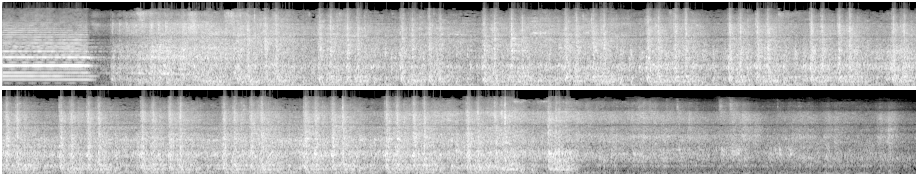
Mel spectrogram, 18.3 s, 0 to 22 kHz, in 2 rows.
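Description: A WDG 3A diesel locomotive's horn sounds a chord that cuts off about a second in. The express then passes close by, with loud, steady clickety-clack of coach wheels over the rail joints, dropping to a quieter rumble about fifteen seconds in.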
